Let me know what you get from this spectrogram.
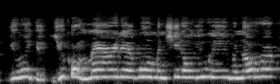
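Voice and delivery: loud, high falsetto objection; high-pitched, incredulous auntie; outraged auntie. Acted. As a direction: object in a scandalized aunt voice.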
